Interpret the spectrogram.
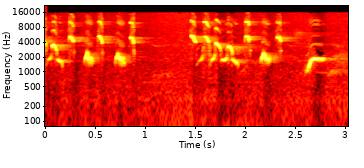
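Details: White-rumped shama giving a kretekan song to provoke rivals: quick twittering clusters of high, bright notes in two bursts, ending with a single long, clear upslurred whistle.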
